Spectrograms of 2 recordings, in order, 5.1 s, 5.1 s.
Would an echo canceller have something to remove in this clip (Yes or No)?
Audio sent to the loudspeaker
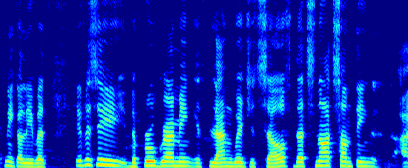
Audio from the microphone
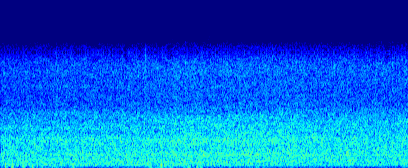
No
